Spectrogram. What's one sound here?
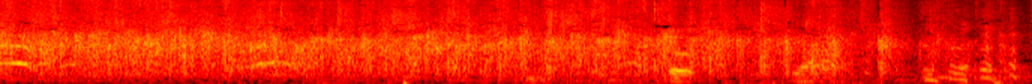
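An audience applauds and cheers loudly in a large hall.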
